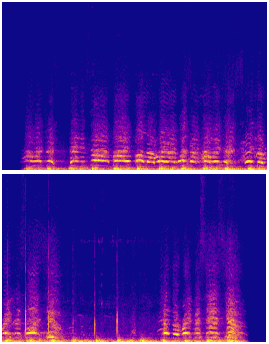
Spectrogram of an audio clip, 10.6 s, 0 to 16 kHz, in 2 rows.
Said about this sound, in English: Here's a, a shot from the Women's March of whole scores of people, I don't know, maybe 100 or 150 people out there, uh, dancing and yelling and rapping and saying poetry about how we're all a bunch of rapists. Here they are.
